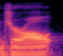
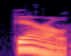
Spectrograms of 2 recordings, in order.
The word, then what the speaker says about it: Geralt: love how they're building up the transition from geralt to um geralt geralt not not not geralt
